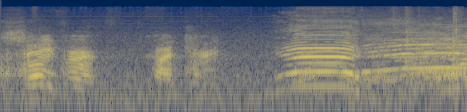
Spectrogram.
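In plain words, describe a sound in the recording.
An elderly man speaks loudly through a megaphone.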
